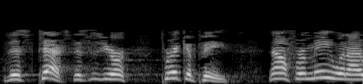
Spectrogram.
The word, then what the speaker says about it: pericope: So I want to introduce you to a word, and the word is pericope. Kind of a cool word, pericope.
